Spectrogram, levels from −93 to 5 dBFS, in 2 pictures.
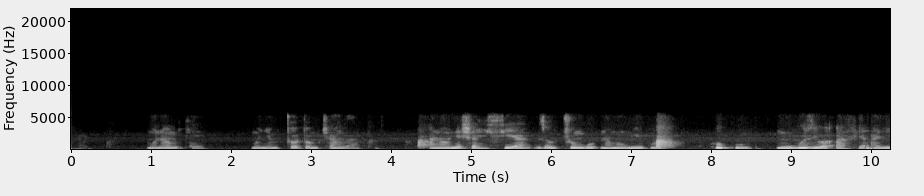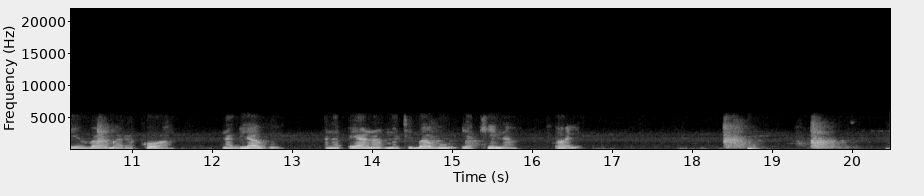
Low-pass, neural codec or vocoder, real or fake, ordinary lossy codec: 5.4 kHz; none; real; Opus, 24 kbps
